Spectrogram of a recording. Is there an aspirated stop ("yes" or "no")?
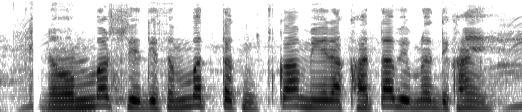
yes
